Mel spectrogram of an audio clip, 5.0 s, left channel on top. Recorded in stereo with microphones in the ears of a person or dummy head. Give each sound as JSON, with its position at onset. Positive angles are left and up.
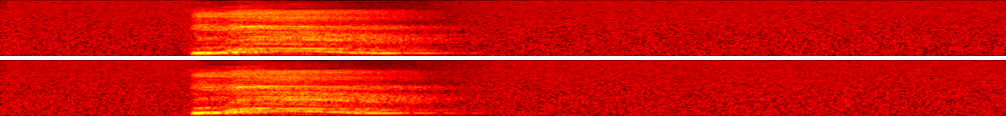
{"t": 0.9, "sound": "a gasp", "side_deg": 5, "distance_m": 1.9}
